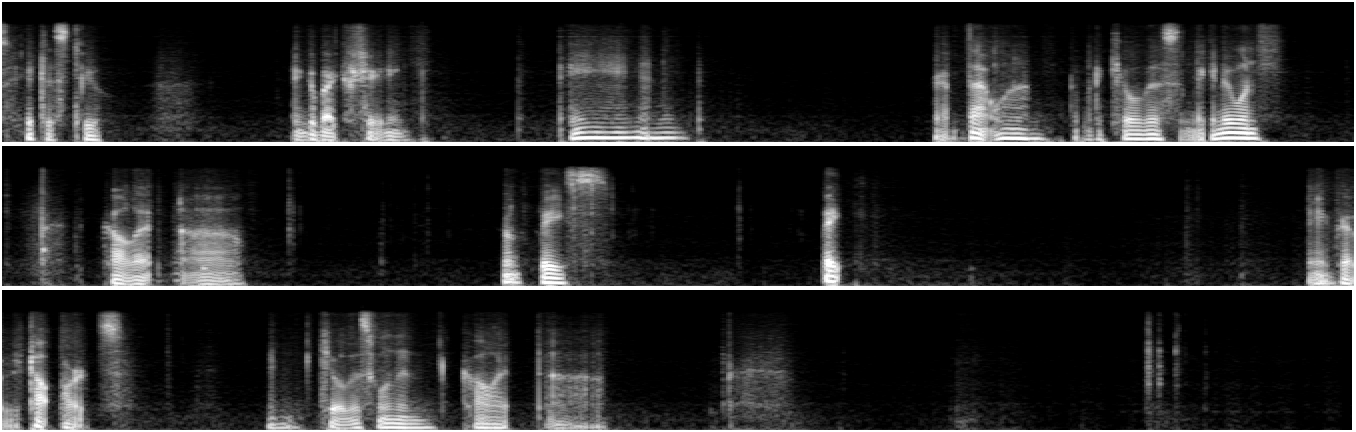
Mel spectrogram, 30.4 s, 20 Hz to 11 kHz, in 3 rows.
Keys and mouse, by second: 0.3-2.3 drag, 2.3-3.5 middle drag, 3.5 click, 3.6-5.0 middle drag, 5.0 click, 5.1-6.7 middle drag, 6.7 click, 6.8-8.1 middle drag, 8.1-20.6 drag, 20.6-21.6 middle drag, 21.6-30.4 drag.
